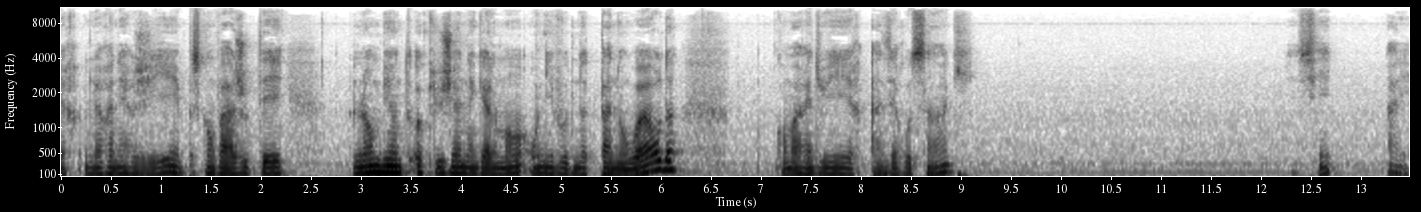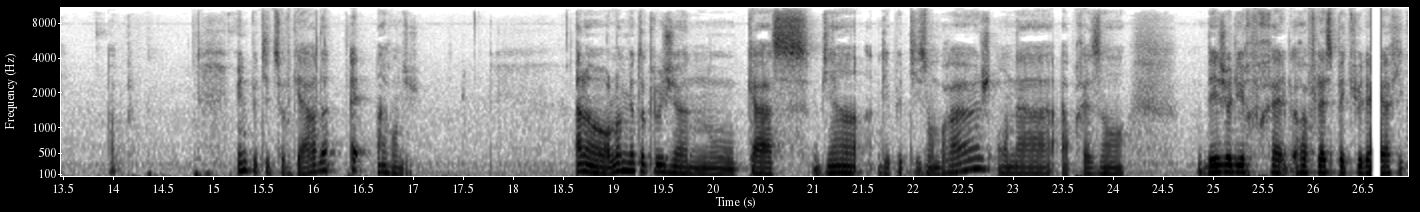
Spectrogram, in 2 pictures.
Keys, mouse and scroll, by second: 0.5 right click, 1.4 click, 4.0 click, 5.7 click, 6.4 click, 14.1 ctrl+s.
